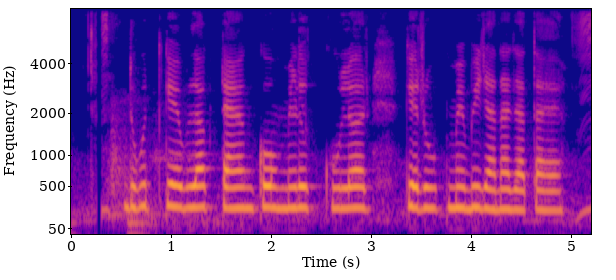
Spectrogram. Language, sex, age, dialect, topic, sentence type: Hindi, female, 31-35, Hindustani Malvi Khadi Boli, agriculture, statement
